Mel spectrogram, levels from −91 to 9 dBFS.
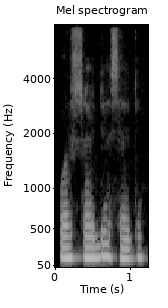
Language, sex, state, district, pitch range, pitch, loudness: Bengali, male, West Bengal, Malda, 130-135 Hz, 135 Hz, -22 LUFS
